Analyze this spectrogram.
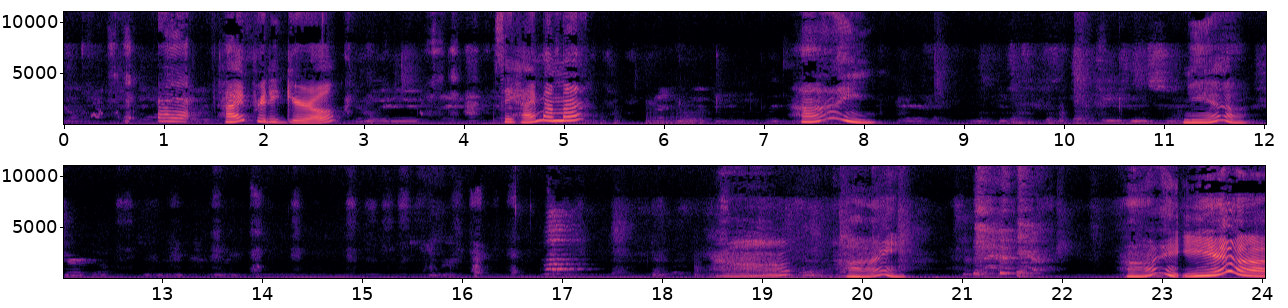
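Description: A baby coos and squeals close by.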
